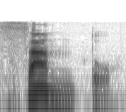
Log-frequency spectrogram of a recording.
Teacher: la mayor fuerza de voz recae en la penúltima sílaba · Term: palabra grave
